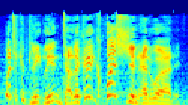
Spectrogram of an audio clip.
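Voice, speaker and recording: A man's voice: sits high, huge pitch swings, quick pace, pushed and bright, faint music behind, full character voice. A man voicing a suave, haughty vampire who lectures in a formal, condescending, theatrical way for a game.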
